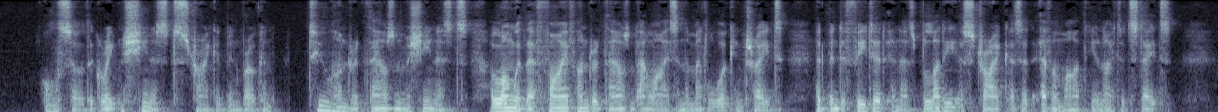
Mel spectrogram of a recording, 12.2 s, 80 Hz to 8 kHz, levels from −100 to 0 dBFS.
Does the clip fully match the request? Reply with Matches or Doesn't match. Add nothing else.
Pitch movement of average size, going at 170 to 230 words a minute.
Matches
